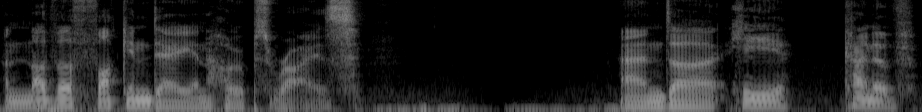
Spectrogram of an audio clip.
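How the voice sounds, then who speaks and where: A man improvising narration as a tabletop game master in a casual, halting, descriptive way. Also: low voice, expressive, gravelly.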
